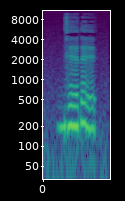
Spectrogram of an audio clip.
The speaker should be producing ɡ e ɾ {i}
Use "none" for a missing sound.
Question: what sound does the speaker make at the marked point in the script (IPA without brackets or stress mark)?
e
